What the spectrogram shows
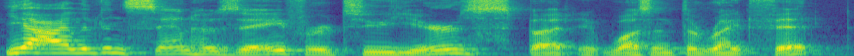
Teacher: uptalk, and that's when a speaker ends a statement with a rising tone.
